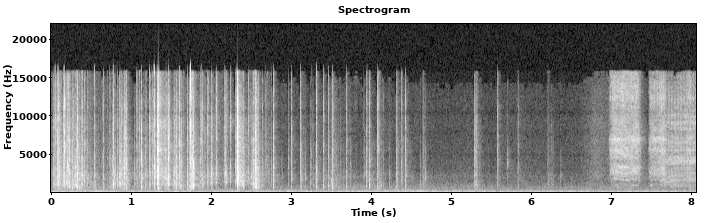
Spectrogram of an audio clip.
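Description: Rubik's Cube layers twisted quickly by hand: a fast run of faint plastic clicks for about three seconds, thinning to scattered clicks and then stopping.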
